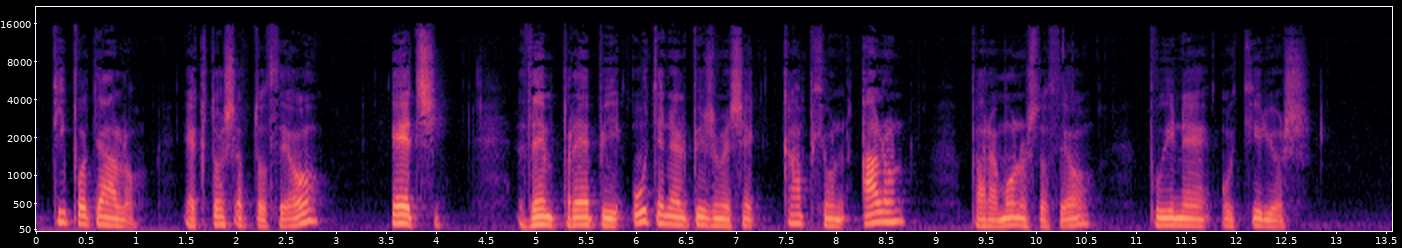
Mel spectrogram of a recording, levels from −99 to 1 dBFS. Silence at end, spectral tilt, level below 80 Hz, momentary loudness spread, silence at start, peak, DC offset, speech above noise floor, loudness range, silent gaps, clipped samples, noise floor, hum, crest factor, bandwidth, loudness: 0.9 s; -7 dB/octave; -62 dBFS; 12 LU; 0.15 s; -8 dBFS; under 0.1%; 43 dB; 3 LU; none; under 0.1%; -68 dBFS; none; 18 dB; 15 kHz; -27 LUFS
